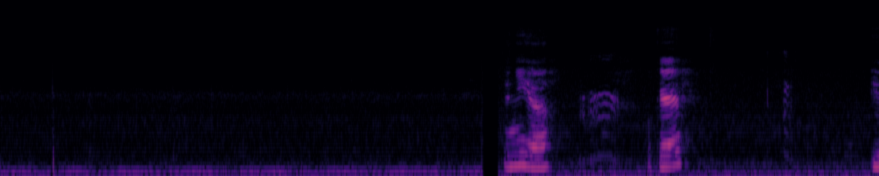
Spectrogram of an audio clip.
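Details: Cat heard after five seconds of quiet background hum, giving two quick, wavering, warbling meows about a second apart, then a brief faint call at the end.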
